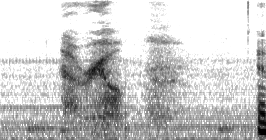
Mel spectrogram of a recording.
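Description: A woman's soft breathy sound without voice, like a whispered breath, about half a second in during a pause in her talk, then the start of her speaking again at the very end.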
